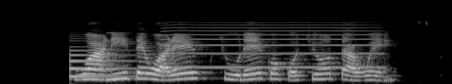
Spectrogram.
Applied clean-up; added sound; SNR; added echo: none; Piano + Trumpet; 9 dB; none.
